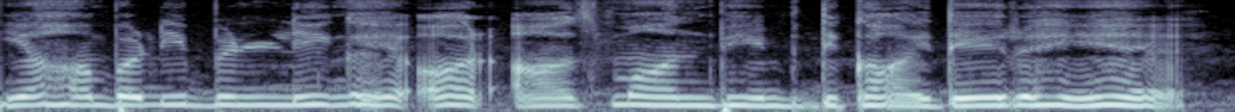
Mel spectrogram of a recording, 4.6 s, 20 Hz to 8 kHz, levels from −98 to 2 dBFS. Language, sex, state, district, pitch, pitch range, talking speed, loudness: Hindi, female, Haryana, Rohtak, 215 Hz, 210-220 Hz, 140 wpm, -16 LUFS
